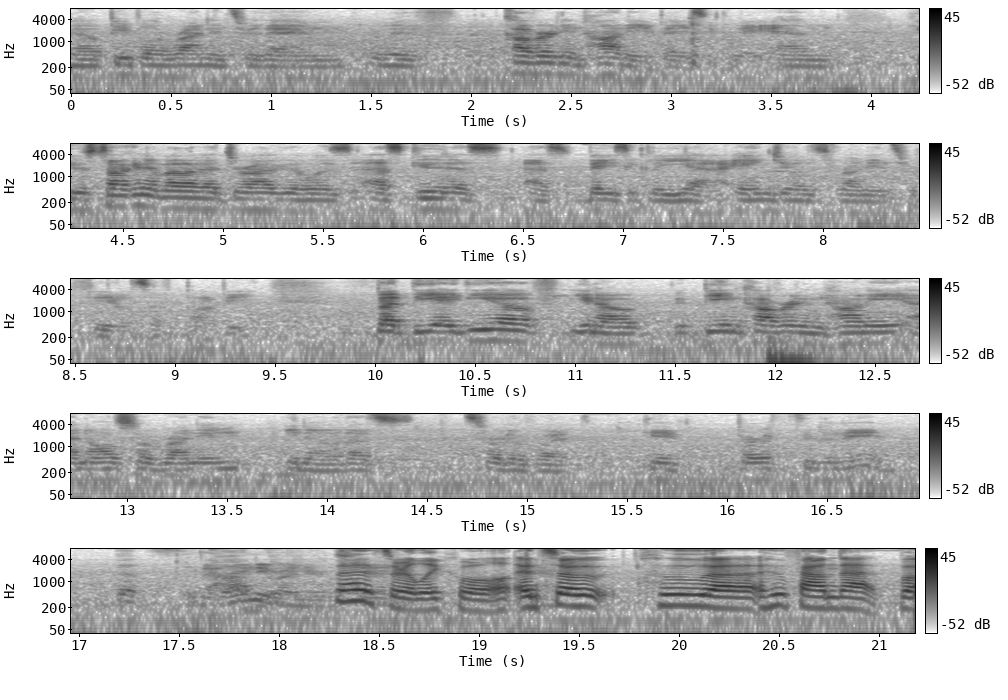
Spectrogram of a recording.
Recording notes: In the beautiful city of Owen Sound. The sun is beaming on the rooftop of the Heartwood Concert Hall, where the band has just finished up a sound check and is eager to share their latest tunes.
